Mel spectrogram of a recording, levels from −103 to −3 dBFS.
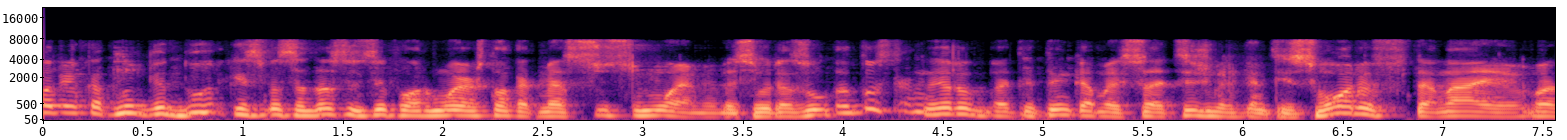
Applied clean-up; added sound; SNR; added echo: neural mask model DeepFilterNet 3.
